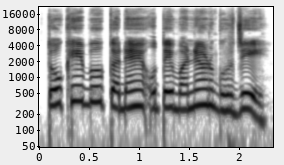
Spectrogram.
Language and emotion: Sindhi, neutral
